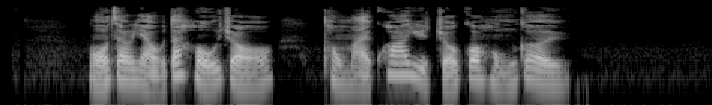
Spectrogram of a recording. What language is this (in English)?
Cantonese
